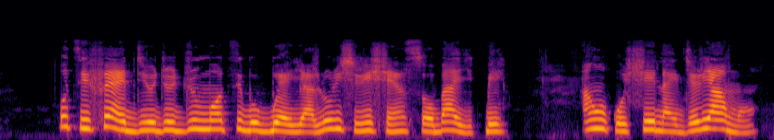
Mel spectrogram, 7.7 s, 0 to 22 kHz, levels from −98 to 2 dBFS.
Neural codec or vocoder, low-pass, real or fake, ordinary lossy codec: none; none; real; none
